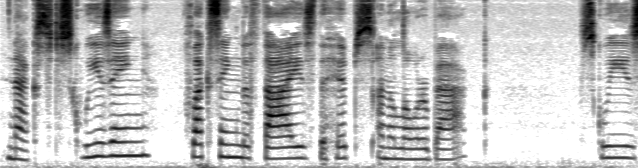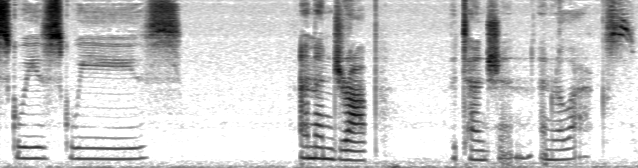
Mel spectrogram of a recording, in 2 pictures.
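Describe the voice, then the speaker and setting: A woman leading a guided relaxation meditation as a yoga teacher, giving soothing, gentle instructions in an unhurried way. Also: mid-range voice, flat delivery.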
